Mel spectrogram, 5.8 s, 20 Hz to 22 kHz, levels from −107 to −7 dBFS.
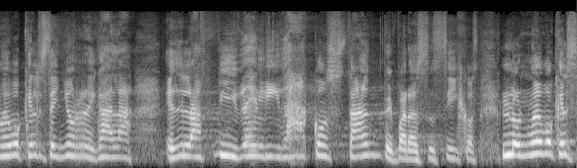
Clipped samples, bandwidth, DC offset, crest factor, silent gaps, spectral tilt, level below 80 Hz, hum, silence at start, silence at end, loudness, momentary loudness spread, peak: under 0.1%; 17 kHz; under 0.1%; 18 dB; none; -4 dB/octave; -84 dBFS; none; 0 s; 0 s; -23 LUFS; 11 LU; -6 dBFS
